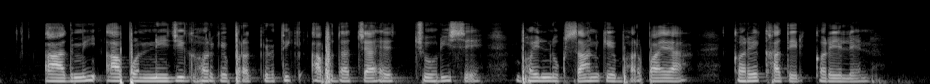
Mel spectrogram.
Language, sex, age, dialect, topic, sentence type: Bhojpuri, male, 18-24, Southern / Standard, banking, statement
